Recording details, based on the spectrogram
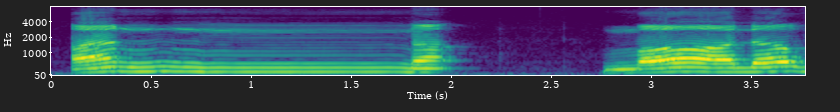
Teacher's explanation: اس کو نون کو لمبا کرتے ہیں، جب نون کو لمبا کرتے ہیں تو یہ غلط ہو جاتا ہے، الف مدہ بن جاتا ہے، تو ہم نے نون کو لمبا نہیں کرنا. ان مالہ، یہ مد ہے، اس کو ہم لمبا کریں گے، دو الف کے مطابق کھینچیں گے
